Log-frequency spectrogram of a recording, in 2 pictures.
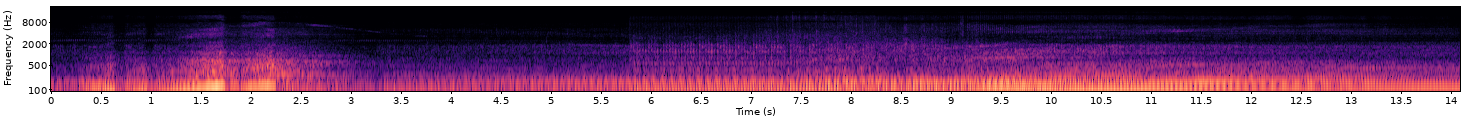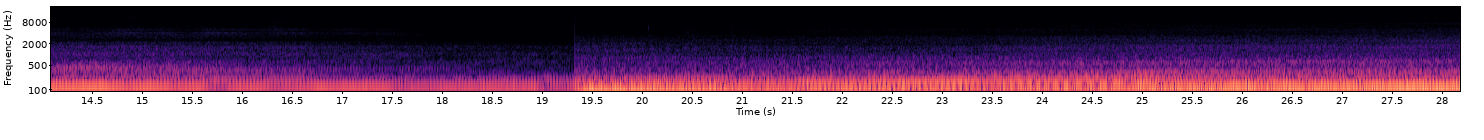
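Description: Toyota 1HD-FTE turbo-diesel straight-six in a Landcruiser 105 series, driving off and accelerating, its pitch rising for a few seconds before it settles. Near the end it is heard from inside the cabin, running steadily.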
